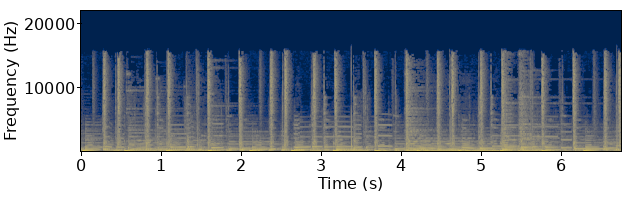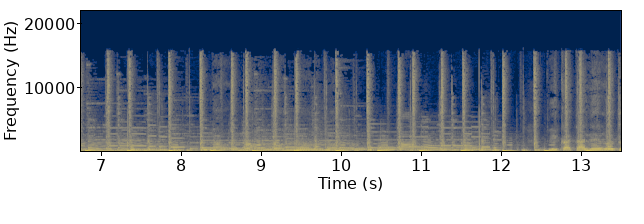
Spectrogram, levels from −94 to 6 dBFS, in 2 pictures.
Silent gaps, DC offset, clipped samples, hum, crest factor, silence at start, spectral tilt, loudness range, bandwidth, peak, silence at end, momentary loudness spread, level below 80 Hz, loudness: none; under 0.1%; under 0.1%; none; 14 dB; 0 s; -5 dB/octave; 1 LU; 16.5 kHz; 0 dBFS; 0 s; 3 LU; -16 dBFS; -17 LUFS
